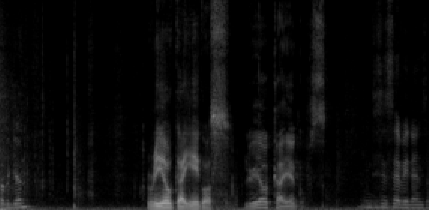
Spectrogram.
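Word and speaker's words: Río Gallegos: Gallegos? No, it's Gallegos. Yeah, two Gallegos? L's. I always have to remember that makes a Y. So how do I pronounce that again? Rio Gallegos.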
